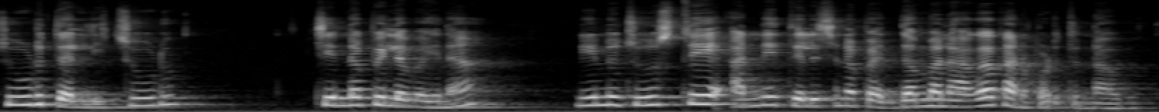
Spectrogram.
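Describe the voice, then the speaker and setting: A woman's voice: a little high, fairly quick, darkish tone, reverberant, voice pushed up, close to an everyday voice. A woman voicing a grieving poor old man who speaks in a pleading, tearful way, in a storybook reading.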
